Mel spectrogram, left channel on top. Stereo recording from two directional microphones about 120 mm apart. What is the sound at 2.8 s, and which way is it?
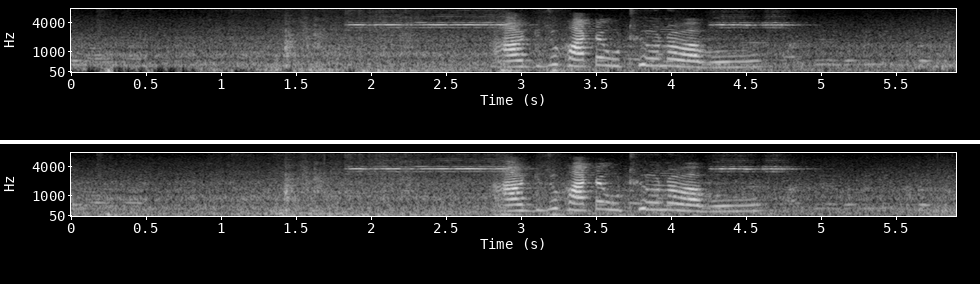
Speech, 15° left (ahead or behind).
